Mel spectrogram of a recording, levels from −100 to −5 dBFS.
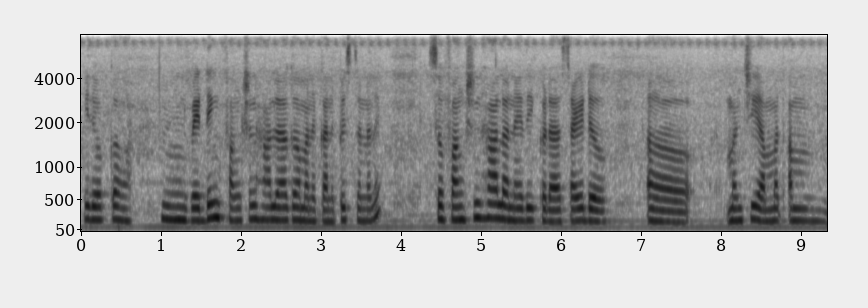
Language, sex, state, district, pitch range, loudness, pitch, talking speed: Telugu, female, Andhra Pradesh, Annamaya, 175-195 Hz, -18 LUFS, 185 Hz, 110 wpm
